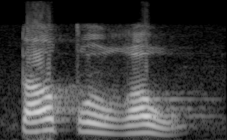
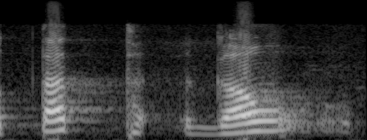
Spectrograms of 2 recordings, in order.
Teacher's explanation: طا پر قلقلہ کریں گے، طا حروف مستعلیہ میں سے اس کو پر بھی پڑھیں گے، تو تت گو پڑھنا یہ غلط ہے.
